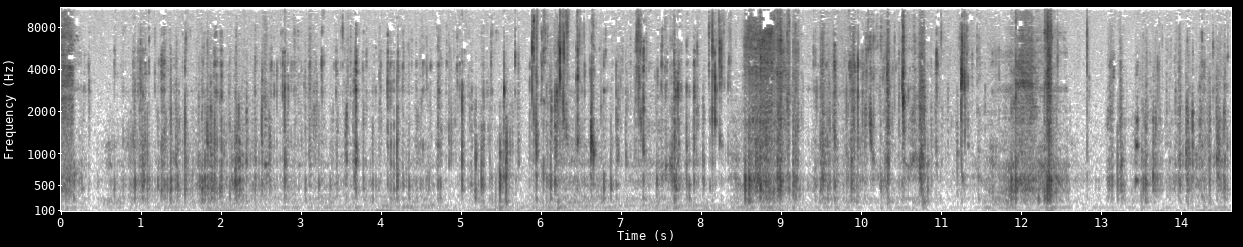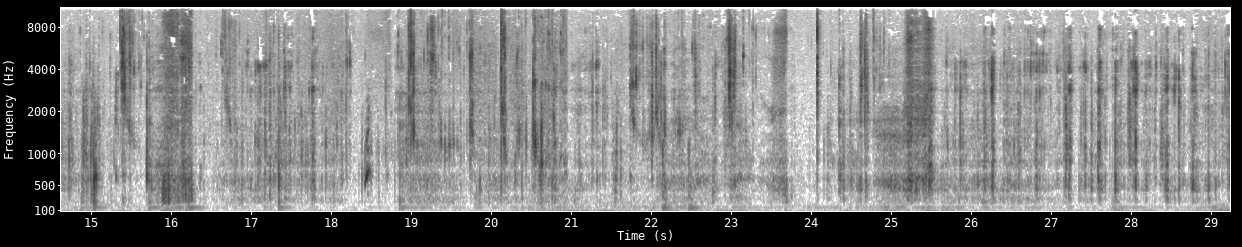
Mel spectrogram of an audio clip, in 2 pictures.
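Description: A person eating close to the microphone: crisp crunching bites and wet chewing of sauce-coated food, in irregular bursts every few seconds.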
